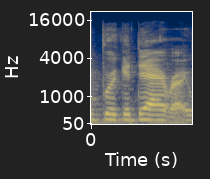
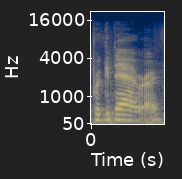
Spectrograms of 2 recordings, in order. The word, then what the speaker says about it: Brigadeiro: Anyway, when I was in Brazil, we got to try Brigadeiro, which I think is how you pronounce it, Brigadeiro.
